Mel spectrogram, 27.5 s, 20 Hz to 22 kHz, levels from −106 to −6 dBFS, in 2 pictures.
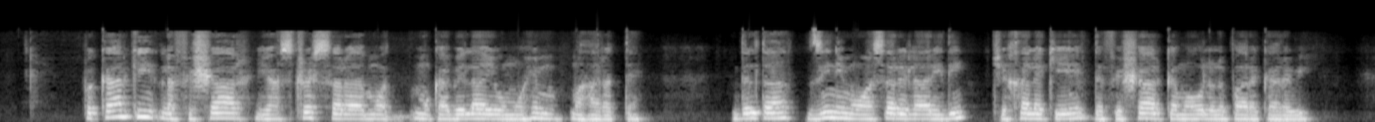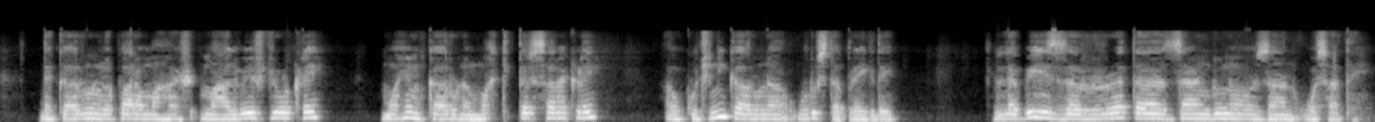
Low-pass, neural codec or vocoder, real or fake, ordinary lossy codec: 19.8 kHz; none; real; AAC, 24 kbps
